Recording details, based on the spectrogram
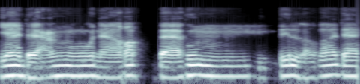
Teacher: mim sukun. Kemudian setelahnya huruf ba maka dibacanya harus dengung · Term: Ikhfa syafawi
